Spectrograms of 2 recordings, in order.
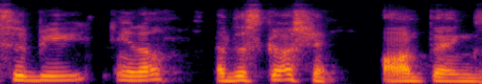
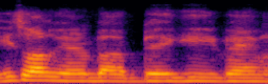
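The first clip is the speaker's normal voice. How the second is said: ordinary delivery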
